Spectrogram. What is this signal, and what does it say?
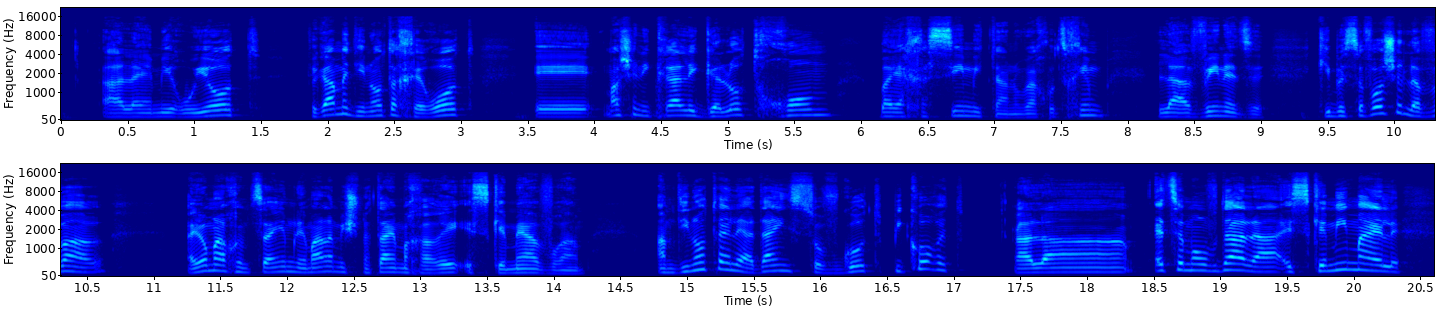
Speech in Hebrew. There is no code.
